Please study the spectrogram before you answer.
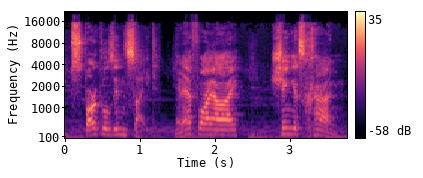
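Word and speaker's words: Genghis Khan: He wasn't American, so it would not be called Genghaskhan, in case you're wondering why I pronounced it that way. That's how the Mongolians pronounce it.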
